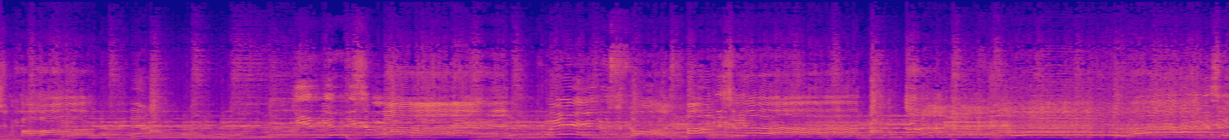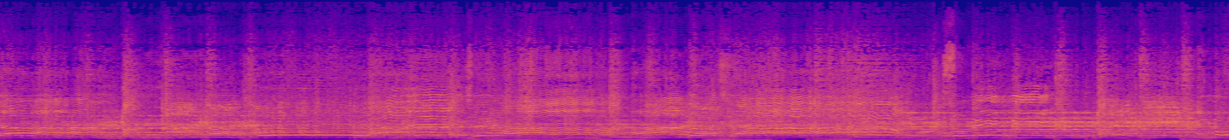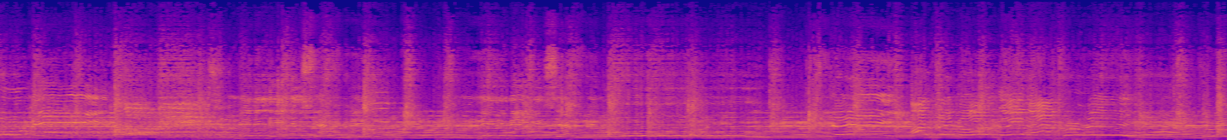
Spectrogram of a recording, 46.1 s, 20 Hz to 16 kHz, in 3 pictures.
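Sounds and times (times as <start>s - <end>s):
gospel singing: 0.0s - 46.0s
organ chords: 0.0s - 46.0s.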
